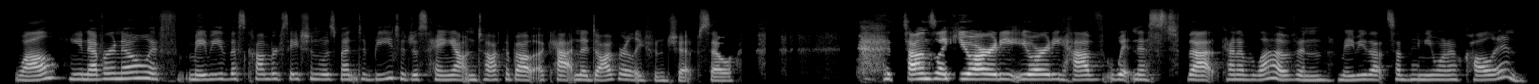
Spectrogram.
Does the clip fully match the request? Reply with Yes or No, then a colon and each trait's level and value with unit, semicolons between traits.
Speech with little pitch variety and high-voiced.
Yes: narrow, 2.1 semitones; high, 225 Hz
